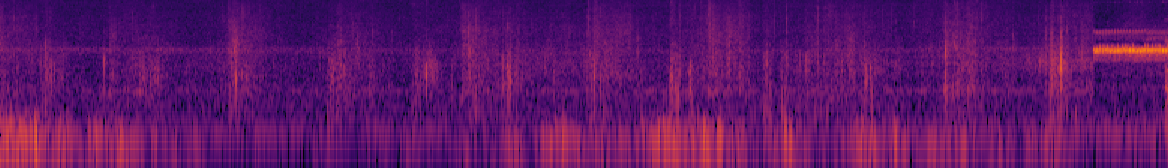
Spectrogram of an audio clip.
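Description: Footsteps and rustling dominate, with a faint steady tone and a loud electronic beep at the end.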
